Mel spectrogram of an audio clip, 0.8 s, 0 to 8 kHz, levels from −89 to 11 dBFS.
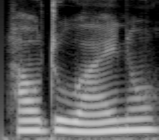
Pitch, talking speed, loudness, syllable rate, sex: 210 Hz, 300 wpm, -12 LUFS, 6.4 syllables/s, female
